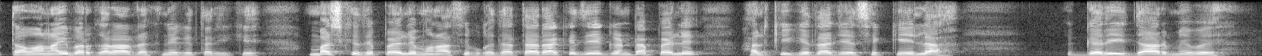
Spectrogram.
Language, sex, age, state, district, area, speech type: Urdu, male, 60+, Uttar Pradesh, Azamgarh, rural, spontaneous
